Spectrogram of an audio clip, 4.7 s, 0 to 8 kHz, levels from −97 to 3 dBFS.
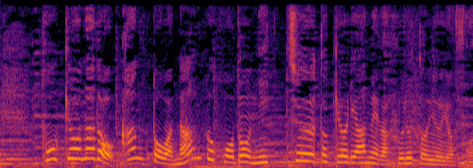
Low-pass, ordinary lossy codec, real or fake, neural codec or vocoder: none; none; fake; codec, 16 kHz, 16 kbps, FreqCodec, larger model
